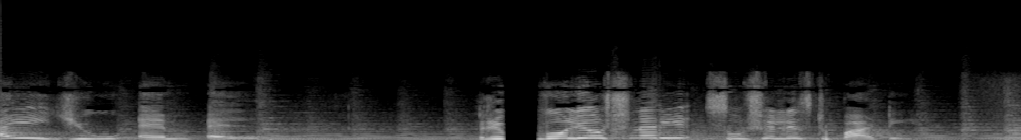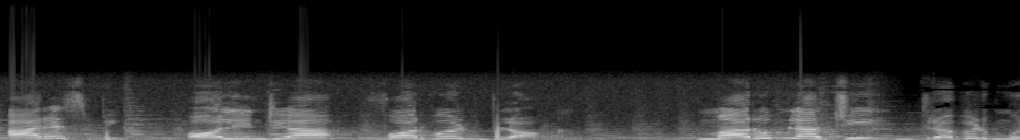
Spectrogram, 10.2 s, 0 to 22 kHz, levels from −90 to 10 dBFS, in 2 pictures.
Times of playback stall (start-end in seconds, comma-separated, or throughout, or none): 2.51-2.70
